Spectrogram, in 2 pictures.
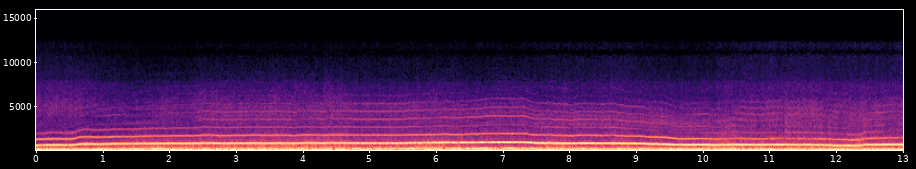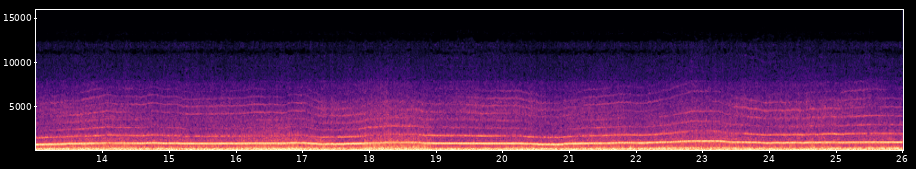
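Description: A drone's motors whine close by, rising and falling in pitch.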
